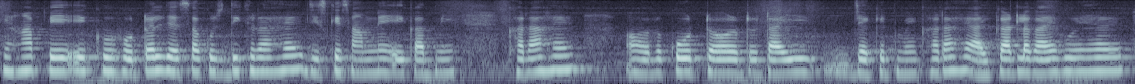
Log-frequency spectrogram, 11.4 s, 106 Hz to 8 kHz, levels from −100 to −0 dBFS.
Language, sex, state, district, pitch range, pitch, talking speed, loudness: Hindi, female, Bihar, Muzaffarpur, 190-210 Hz, 200 Hz, 150 wpm, -25 LUFS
